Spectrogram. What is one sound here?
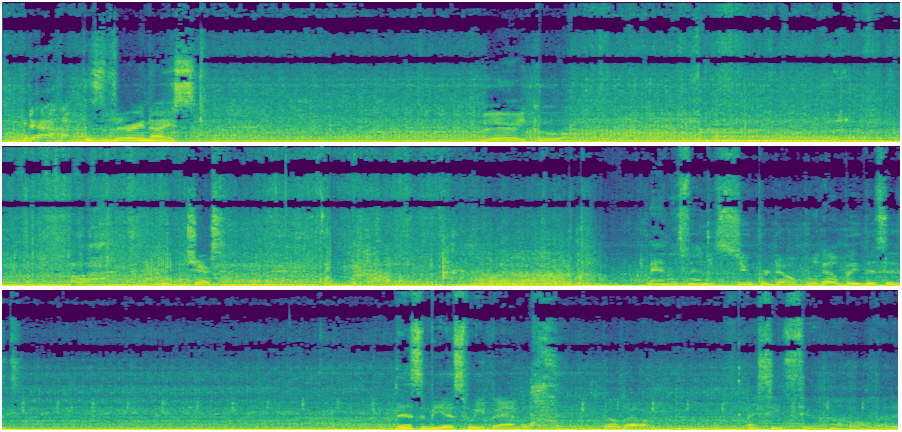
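An engine idles with a low, steady hum.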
